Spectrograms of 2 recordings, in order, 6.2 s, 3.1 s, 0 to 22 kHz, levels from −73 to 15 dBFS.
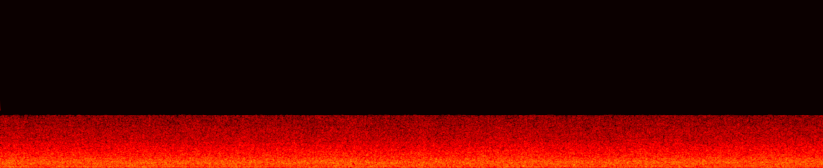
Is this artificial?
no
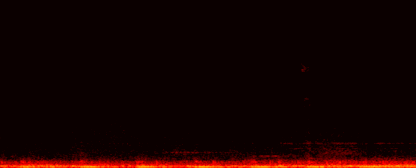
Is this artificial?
yes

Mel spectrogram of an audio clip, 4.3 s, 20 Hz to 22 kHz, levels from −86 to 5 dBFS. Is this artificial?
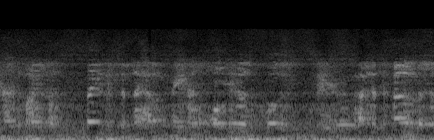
yes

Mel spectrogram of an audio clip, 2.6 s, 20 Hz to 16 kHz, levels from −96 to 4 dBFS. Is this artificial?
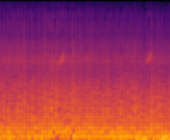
yes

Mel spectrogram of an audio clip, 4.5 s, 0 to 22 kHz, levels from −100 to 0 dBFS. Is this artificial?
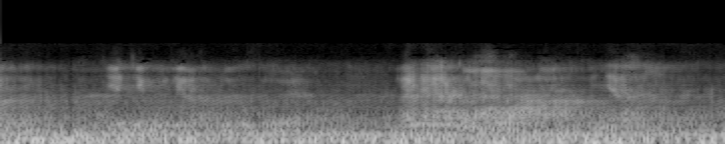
yes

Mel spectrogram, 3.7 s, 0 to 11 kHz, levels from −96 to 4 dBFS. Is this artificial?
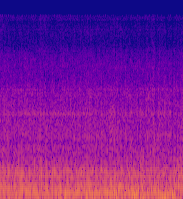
yes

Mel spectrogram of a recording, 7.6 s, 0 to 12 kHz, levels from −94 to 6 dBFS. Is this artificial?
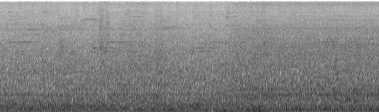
no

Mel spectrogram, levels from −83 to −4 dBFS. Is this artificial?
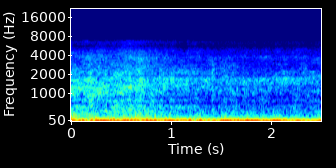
yes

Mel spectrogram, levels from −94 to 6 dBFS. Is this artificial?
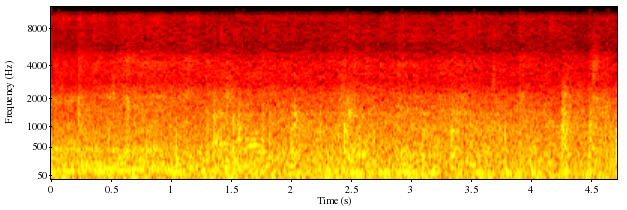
no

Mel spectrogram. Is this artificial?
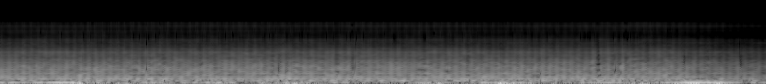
yes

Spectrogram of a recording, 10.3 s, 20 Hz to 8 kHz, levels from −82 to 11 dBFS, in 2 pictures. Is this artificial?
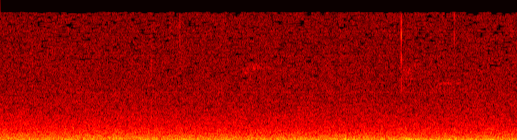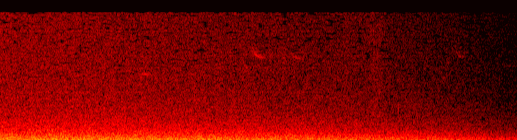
no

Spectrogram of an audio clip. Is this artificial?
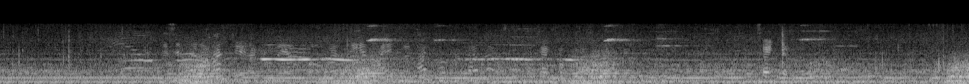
no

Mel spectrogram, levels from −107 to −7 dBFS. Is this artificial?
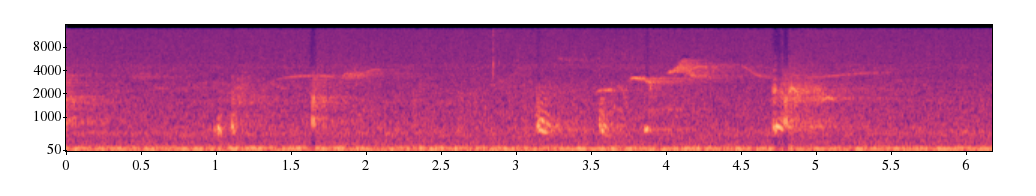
no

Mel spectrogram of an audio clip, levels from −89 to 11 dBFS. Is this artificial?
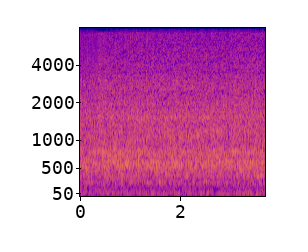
yes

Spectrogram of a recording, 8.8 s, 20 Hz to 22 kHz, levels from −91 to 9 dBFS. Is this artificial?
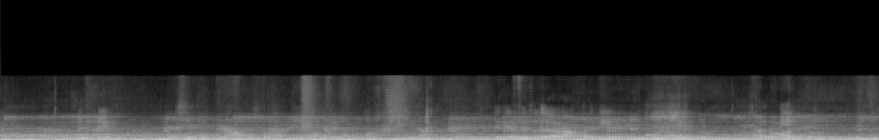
yes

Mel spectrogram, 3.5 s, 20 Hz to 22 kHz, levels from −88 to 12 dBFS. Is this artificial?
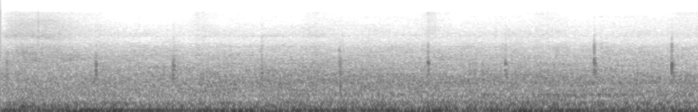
yes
